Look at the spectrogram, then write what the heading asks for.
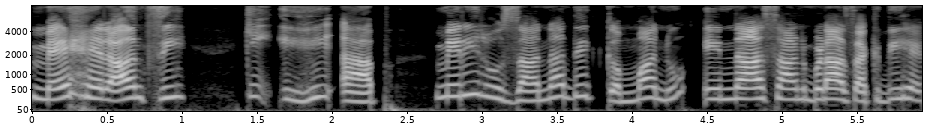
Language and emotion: Punjabi, surprised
